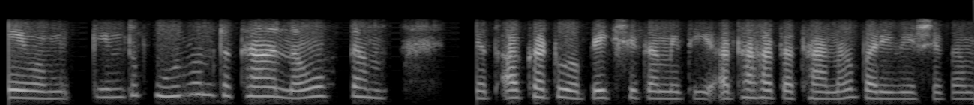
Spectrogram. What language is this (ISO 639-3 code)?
san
